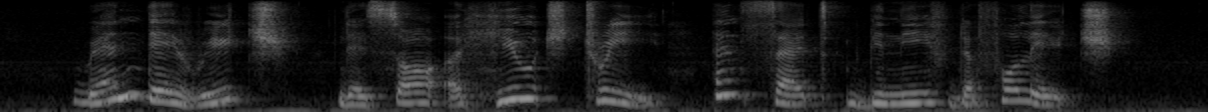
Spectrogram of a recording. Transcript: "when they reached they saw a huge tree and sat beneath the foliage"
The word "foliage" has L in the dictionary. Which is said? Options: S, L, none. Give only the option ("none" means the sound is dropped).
L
